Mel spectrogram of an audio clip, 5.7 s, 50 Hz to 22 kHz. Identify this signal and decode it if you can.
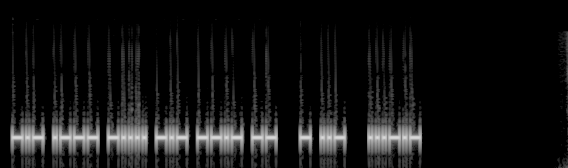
Morse code, heard as a keyed tone, about 34 wpm, 700 Hz. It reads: KJ6KQM TU <SK>
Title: Practice QSO - Exchange 4 - Ending - 35wpm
